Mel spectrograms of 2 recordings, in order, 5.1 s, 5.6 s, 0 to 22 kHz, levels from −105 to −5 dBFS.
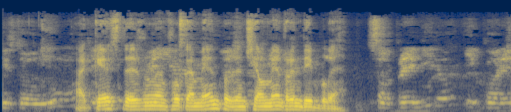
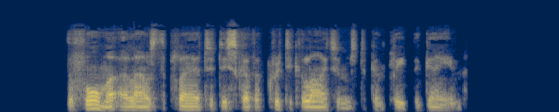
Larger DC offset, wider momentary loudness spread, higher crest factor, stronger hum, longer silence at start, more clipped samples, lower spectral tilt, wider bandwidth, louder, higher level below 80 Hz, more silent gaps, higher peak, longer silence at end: neither; about the same, 17 LU vs 16 LU; about the same, 18 dB vs 22 dB; neither; second, 0 s vs 0.7 s; neither; about the same, -4 dB/octave vs -5 dB/octave; first, 15 kHz vs 9 kHz; first, -16 LUFS vs -30 LUFS; first, -48 dBFS vs -70 dBFS; second, none vs 4.07-4.13 s; first, 0 dBFS vs -10 dBFS; second, 0 s vs 1 s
